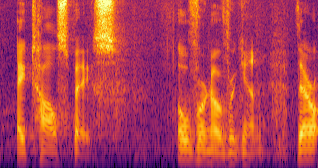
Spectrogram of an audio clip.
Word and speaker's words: étale: I'm going to write with two accents, and I'm going to say étal space, because he always pronounces it étal space.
